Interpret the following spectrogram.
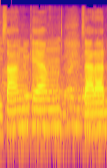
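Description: A single voice chanting Buddhist verses in long, drawn-out, melodic syllables, with short breaks between phrases.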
